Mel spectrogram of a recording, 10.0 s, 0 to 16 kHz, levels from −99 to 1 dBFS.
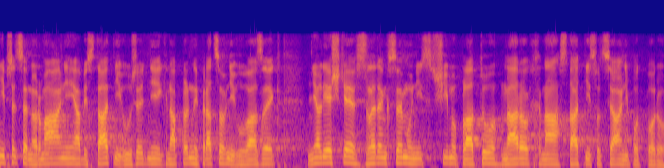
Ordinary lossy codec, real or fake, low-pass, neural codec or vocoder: AAC, 96 kbps; fake; 7.2 kHz; codec, 16 kHz, 6 kbps, DAC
